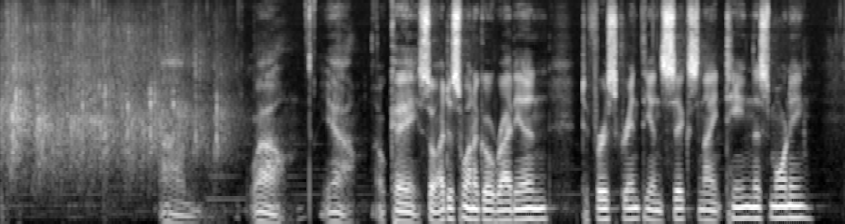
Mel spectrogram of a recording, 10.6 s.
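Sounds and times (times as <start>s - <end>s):
audience hand clapping: 0.0s - 3.1s
speech: 3.2s - 10.2s.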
